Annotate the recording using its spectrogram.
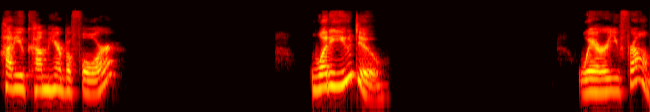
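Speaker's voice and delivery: pitch lifting upward on the last words. Showing listeners how to pitch questions up, with rising question intonation. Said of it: "I let my voice pitch up".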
